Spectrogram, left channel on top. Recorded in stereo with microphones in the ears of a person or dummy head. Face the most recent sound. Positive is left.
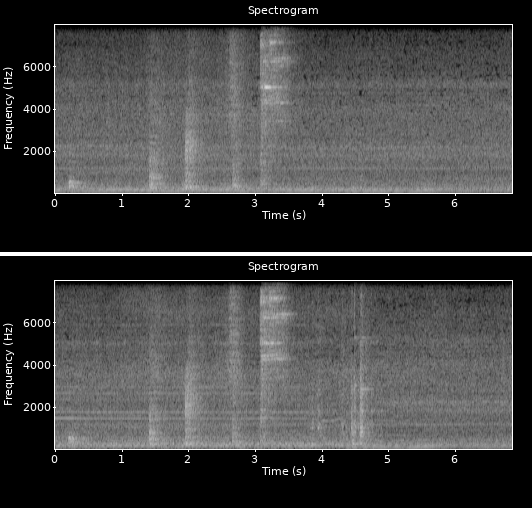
turn(degrees=-30)  # may be behind; listen again after turning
